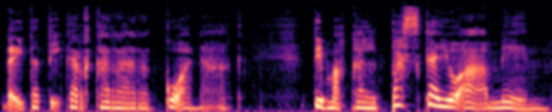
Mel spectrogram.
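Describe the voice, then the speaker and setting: A woman playing a patient, forgiving village mother in a radio drama, with a husky voice and an Ilocano accent. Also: fairly low pitch, measured pace. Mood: encouraging, earnest.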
